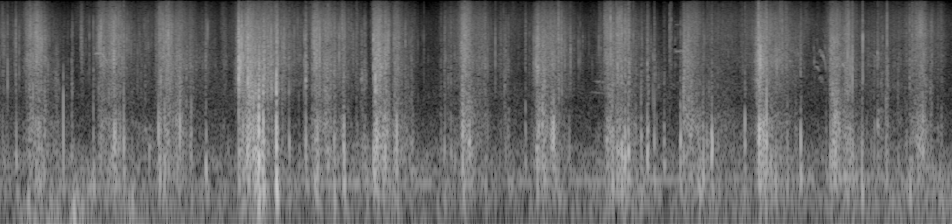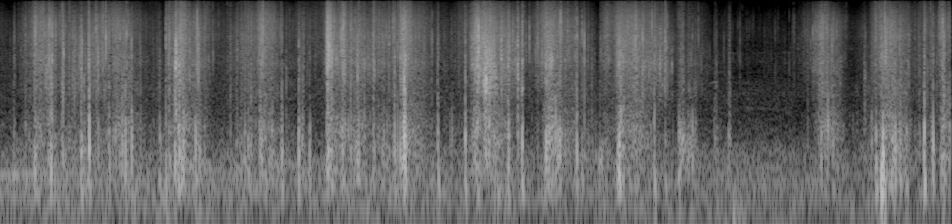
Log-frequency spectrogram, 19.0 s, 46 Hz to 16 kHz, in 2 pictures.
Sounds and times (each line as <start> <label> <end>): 0.0 Walking in crispy snow 19.0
